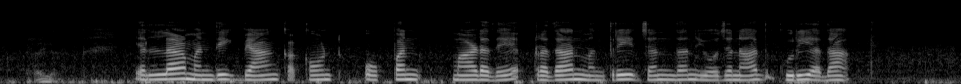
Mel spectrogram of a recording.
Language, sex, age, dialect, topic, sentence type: Kannada, female, 25-30, Northeastern, banking, statement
